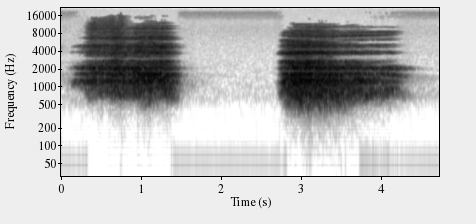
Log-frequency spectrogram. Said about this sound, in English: As I hear my breath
